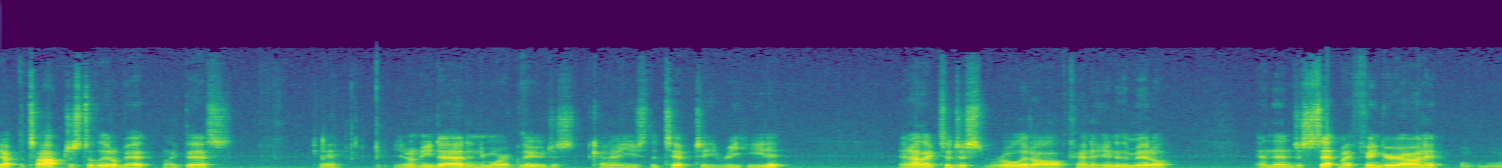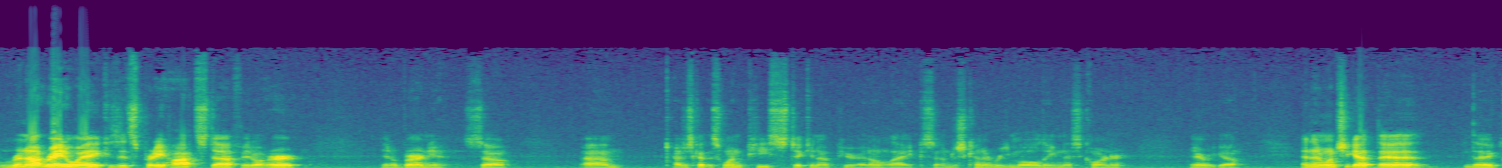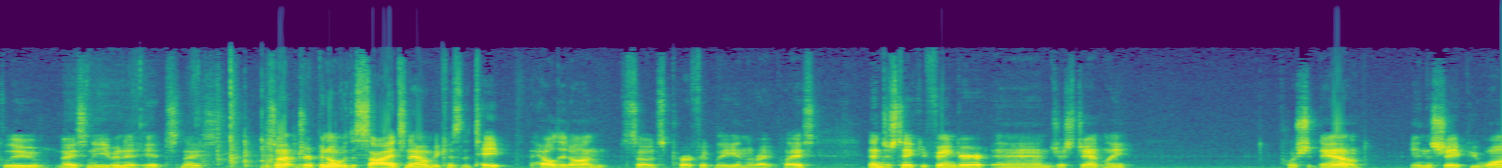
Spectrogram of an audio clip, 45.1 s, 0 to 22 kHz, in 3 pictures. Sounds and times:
Speech: 0:00.0 - 0:02.4, 0:03.2 - 0:07.9, 0:09.0 - 0:11.8, 0:12.6 - 0:18.1, 0:18.8 - 0:20.2, 0:20.8 - 0:41.4, 0:42.8 - 0:45.0
Inside, small room: 0:00.0 - 0:45.0.

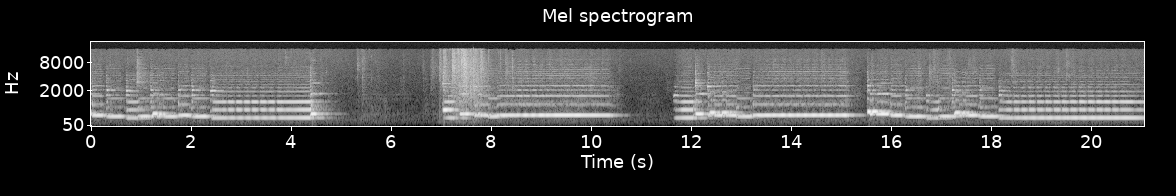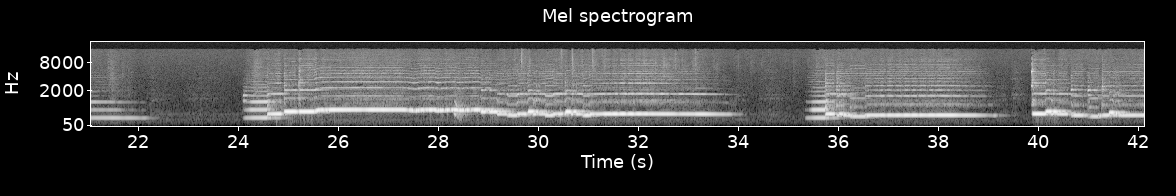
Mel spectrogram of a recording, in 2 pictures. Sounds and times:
Flute: 0:00.0 - 0:05.2, 0:07.0 - 0:10.9, 0:11.6 - 0:22.5, 0:24.1 - 0:34.3, 0:35.3 - 0:42.1.

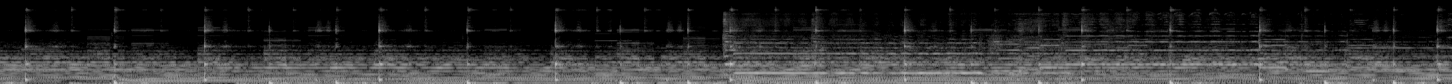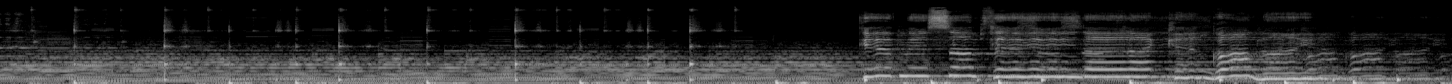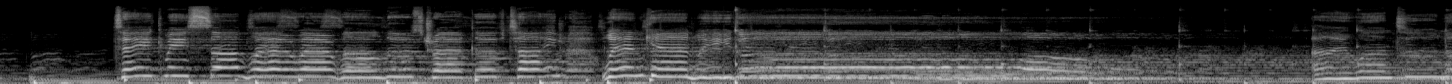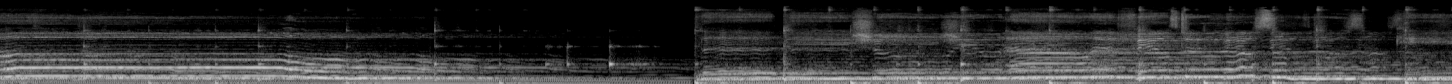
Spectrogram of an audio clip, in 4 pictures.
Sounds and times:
Music: 0:00.0 - 0:58.0.

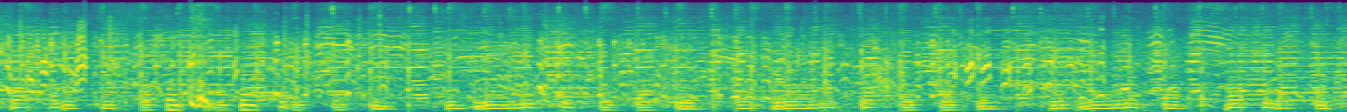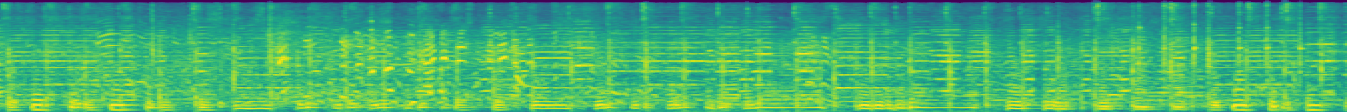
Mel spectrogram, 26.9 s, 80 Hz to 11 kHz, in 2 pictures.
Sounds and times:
Music: 0:00.0 - 0:26.9
Speech: 0:10.7 - 0:12.6.

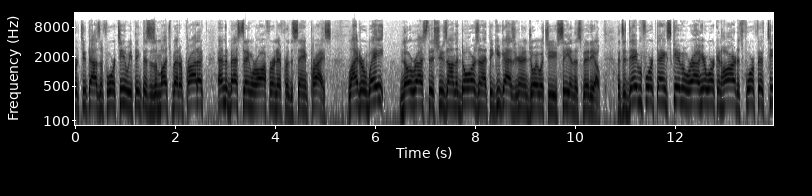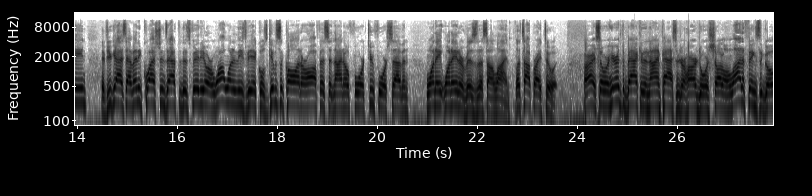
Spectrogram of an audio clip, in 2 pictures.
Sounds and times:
Speech: 0:00.0 - 0:27.9.

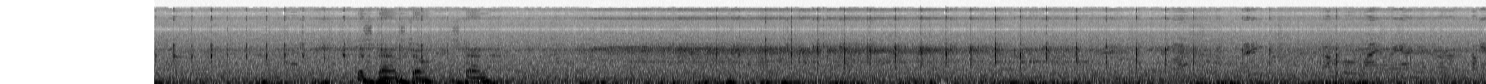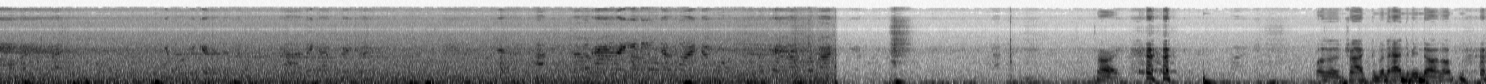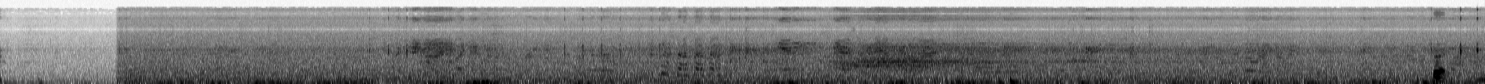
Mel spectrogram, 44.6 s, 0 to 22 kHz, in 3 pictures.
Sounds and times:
Speech: 0:19.8 - 0:23.4.

